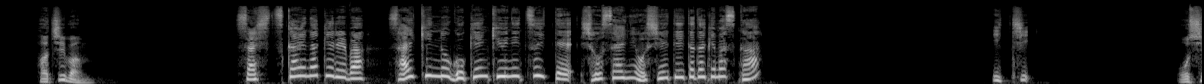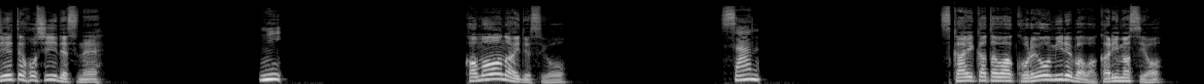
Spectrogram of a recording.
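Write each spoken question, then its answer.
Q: 差し支えなければ、最近のご研究について詳細に教えていただけますか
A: 2: 構わないですよ。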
